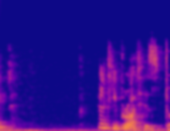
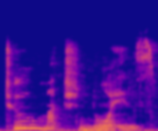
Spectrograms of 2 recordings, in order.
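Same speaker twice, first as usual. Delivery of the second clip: slow, deliberate title announcement; measured storybook sign-off; closing title; much slower than usual. Real, not acted. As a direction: spell out the story's name slowly. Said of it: "And that's the story".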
